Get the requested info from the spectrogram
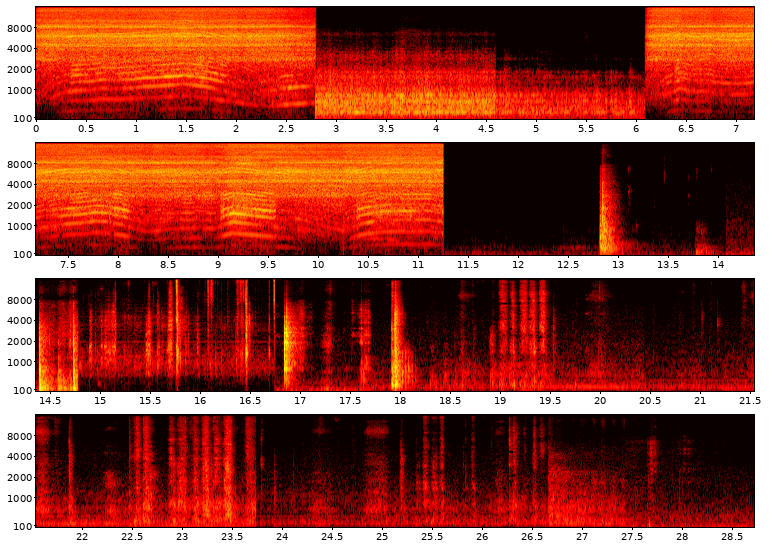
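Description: Disc sander grinding the curved edge of plywood pieces, with a whine that rises and falls as the wood is worked against the disc. It cuts off abruptly twice, and after the second stop there are scattered knocks and handling of the wooden pieces.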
